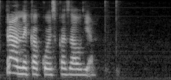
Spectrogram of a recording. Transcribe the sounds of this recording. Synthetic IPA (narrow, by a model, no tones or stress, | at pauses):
st̪ɾanːɪkakɔjskazalˠja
